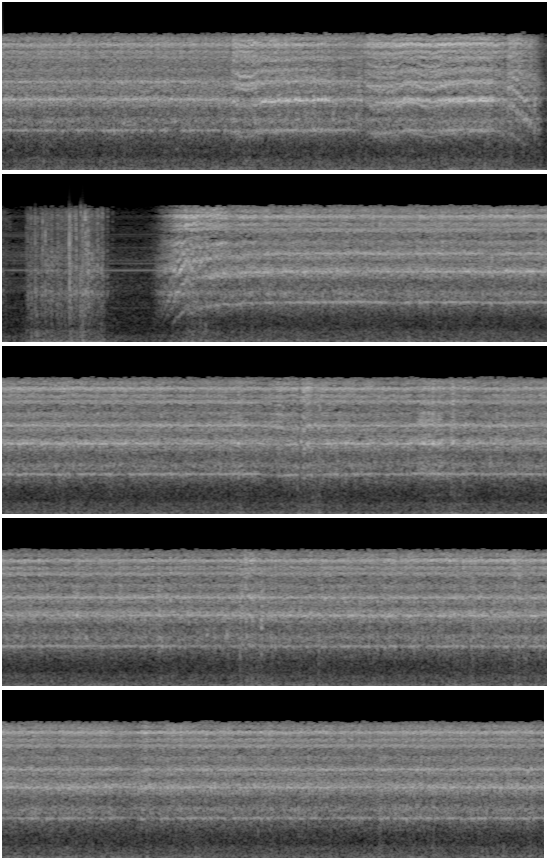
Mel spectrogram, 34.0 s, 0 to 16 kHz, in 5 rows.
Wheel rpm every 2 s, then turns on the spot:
230, 230, 220, 130, 60, 220, 230, 230, 230, 230, 230, 240, 230, 230, 230, 230, 230.
6-8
